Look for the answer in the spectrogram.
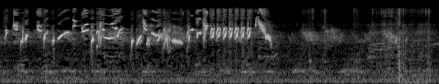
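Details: Khalawi-style European goldfinch song in btebta form: fast twittering notes build into a tight repeated buzzy trill, stopping sharply under three seconds, then near quiet with faint ticks.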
